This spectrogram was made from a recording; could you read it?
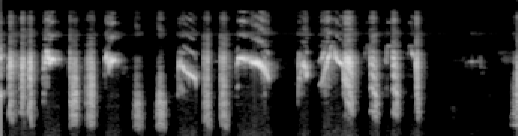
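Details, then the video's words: Black-winged starling singing vigorously: sharp clicks mixed with short slurred whistles and drawn-out falling whistled notes, trailing off into scattered chips. "burung jalak kebo gacor"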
